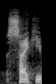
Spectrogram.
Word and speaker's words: Psyche: So this book talks about effective teams using your life experience, in particular, the launch of NASA's Psyche mission. Am I pronouncing that correctly? – Yeah, that's how we pronounce it anyway.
